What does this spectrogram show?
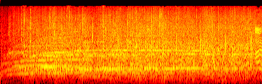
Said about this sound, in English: Um, can I just say a huge, huge round of applause as well for uh, Michael, our tour manager, and everyone here at the James Hay Theatre.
